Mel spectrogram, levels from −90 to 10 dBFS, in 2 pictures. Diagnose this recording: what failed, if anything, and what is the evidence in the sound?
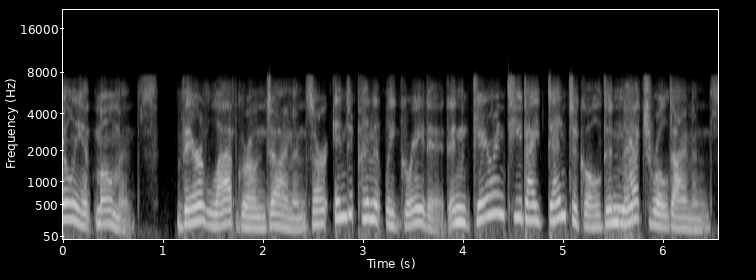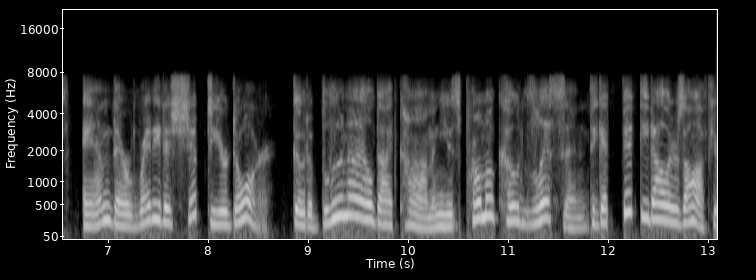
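AMR bit errors on the network link: speech turns hoarse and gargly at 5.56 to 5.76 s and, rougher, 10.44 to 10.64 s. Pitch and level hold, unlike the gaps of packet loss.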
